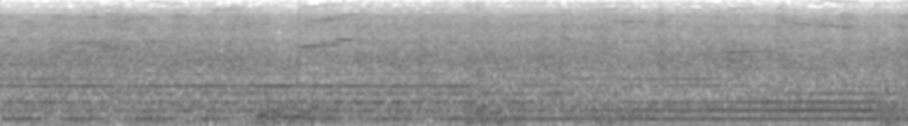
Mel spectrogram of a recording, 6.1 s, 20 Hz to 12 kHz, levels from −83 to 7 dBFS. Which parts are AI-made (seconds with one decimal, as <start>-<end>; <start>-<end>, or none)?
none

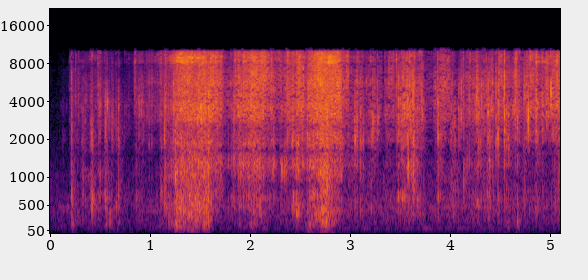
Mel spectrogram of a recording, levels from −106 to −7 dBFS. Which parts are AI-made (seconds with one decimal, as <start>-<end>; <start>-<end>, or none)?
0.0-3.8; 4.4-5.1

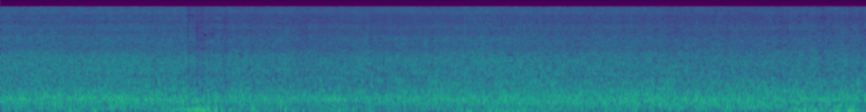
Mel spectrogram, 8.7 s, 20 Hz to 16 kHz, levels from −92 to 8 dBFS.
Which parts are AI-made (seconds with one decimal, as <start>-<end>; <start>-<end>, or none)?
3.1-4.7

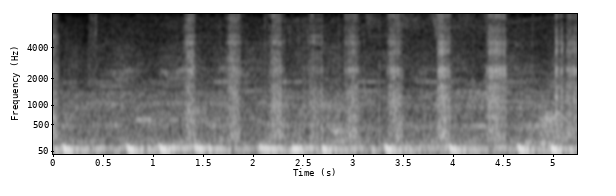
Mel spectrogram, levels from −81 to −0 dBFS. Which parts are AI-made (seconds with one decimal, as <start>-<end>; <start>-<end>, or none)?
1.2-2.7

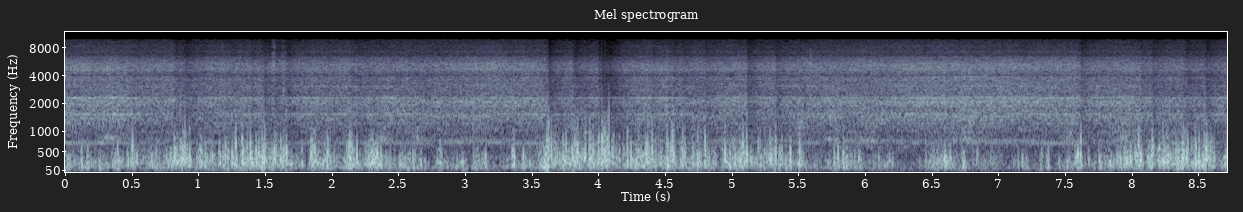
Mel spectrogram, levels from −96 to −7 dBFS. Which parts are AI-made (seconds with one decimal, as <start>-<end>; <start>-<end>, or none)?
0.0-1.0; 2.8-3.4; 7.8-8.7

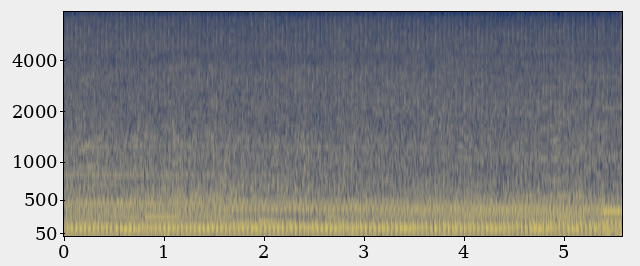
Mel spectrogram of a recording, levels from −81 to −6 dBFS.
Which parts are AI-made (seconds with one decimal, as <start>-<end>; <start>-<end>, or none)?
0.5-3.9

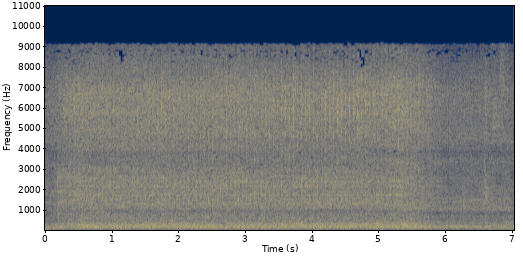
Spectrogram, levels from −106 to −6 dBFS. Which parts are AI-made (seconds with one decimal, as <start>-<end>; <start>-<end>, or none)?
0.0-2.0; 2.7-3.2; 5.4-6.6

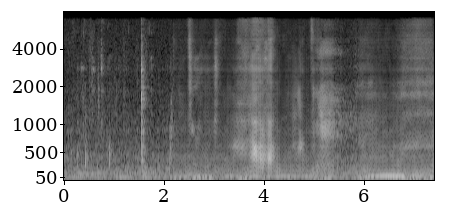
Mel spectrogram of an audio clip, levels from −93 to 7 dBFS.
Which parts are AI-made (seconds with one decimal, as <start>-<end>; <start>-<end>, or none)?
2.2-5.4; 5.9-7.4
